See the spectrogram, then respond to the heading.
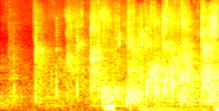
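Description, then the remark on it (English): An audience breaks into applause, a dense wash of many hands clapping that swells and holds steady at a moderate level, with a low rumble underneath partway through. “too late for applause.”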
